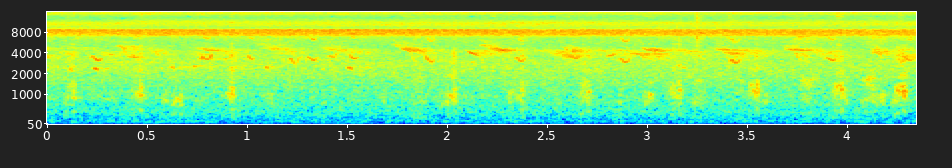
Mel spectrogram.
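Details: Young kept ducklings settling into a new place, giving short, bright peeps repeated irregularly several times a second, some overlapping, over a constant high electrical whine.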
